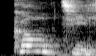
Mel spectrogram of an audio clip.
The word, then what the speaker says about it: quand il: honnête je suis fatigué quand il s'agit de quand il s'agit de ici le D de quand va se prononcer un peu comme un T quandil quand il s'agit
